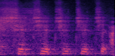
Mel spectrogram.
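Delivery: very soft repeated cursing; retold quiet fretting; muttered panic. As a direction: curse over and over under your breath. Retold panic with minutes left.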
